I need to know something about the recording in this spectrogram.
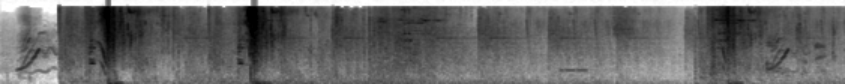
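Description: Loud gunshots boom a few times.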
